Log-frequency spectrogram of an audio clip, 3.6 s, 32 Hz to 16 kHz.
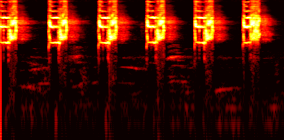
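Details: Fighter sound of a lovebird, used to stir up opponents: six grating, high chirps in an even beat, about one every 0.6 seconds, with brief silence between them.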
